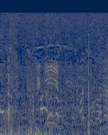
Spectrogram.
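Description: Shouted calls from players and coaches on an outdoor football pitch, mostly in the first second, with scattered low knocks and thumps underneath.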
